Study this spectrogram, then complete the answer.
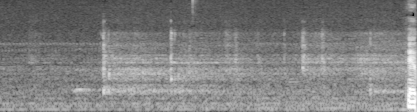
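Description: A tennis ball is struck with a racket, pop after pop.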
